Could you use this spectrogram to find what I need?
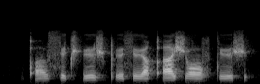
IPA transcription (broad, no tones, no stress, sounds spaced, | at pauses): qʼ o̤ s ʏ t͡ʃʼ ʏː ʃ pʼ ø s øː qʼ ɜ ʃ ɔː v t ʏː ʃ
